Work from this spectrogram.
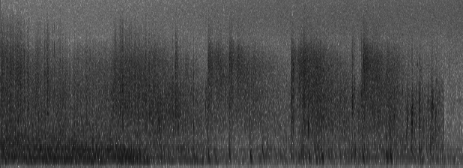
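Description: Gunfire in a war battle scene: sharp, repeated shots crack over a loud rumbling background, and the firing thins out toward the end.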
